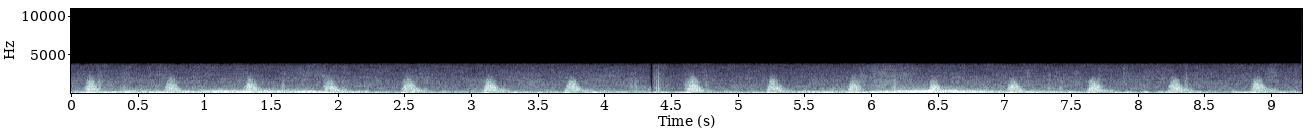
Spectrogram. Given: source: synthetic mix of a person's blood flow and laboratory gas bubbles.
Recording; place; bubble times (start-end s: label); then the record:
Doppler ultrasound of blood flow; subclavian vein
no bubbles
From the record:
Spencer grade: 0 (complete lack of bubble signals)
